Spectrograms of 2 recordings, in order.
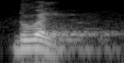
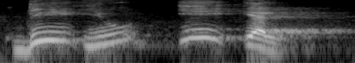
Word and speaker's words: duel: D-U-E-L. That is fight between two people. Both are pronounced same. Duel. This is known as homophones.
